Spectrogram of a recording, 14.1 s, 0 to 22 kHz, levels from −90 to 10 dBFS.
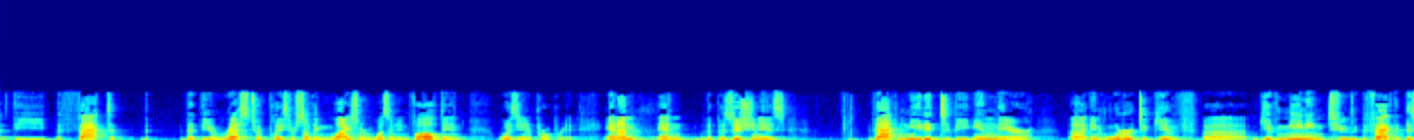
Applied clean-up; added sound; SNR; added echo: none; none; none; none.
